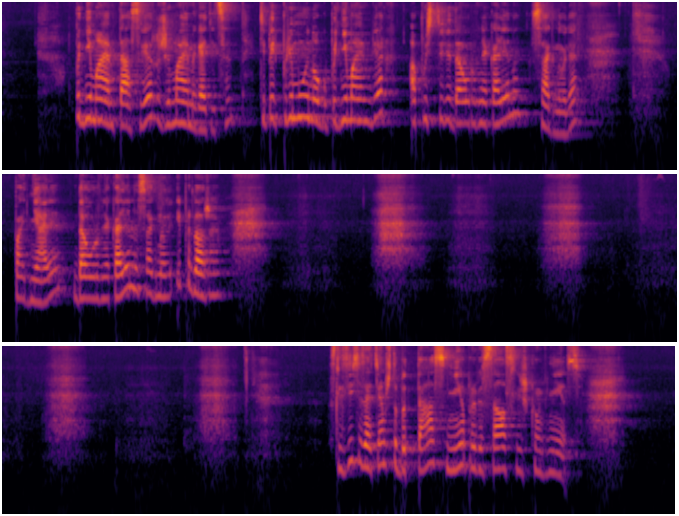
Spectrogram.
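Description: A young woman speaks calmly and clearly, as if giving instructions, close to a microphone.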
